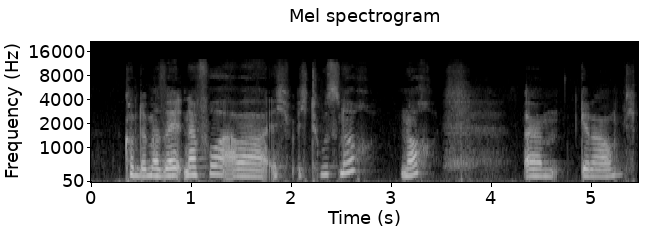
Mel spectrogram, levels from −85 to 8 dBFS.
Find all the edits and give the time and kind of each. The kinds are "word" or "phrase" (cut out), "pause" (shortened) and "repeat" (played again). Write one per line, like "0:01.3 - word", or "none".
none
